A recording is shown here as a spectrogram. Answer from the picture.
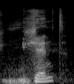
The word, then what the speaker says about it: Gent: Ja, dat is mij ooit verteld, dat ze dat daar niet uitspreken als Gent, maar als Hent. Blijkt helemaal niet zo te zijn? – De West-Vlamingen doen het.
